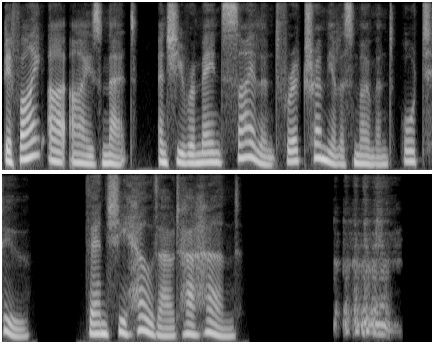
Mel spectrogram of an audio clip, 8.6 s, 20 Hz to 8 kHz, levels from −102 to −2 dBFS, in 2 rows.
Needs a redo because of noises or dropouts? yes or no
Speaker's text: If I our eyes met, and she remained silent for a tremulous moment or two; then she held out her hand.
yes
